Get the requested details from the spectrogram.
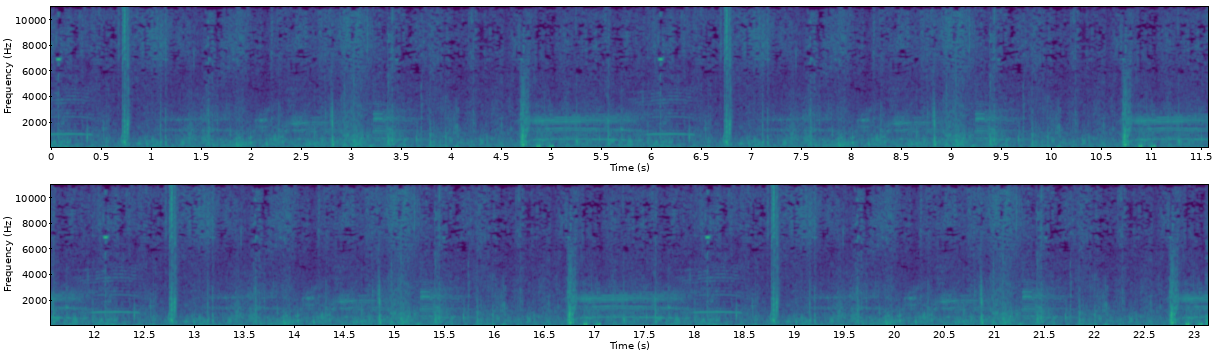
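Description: Sheep bleating: wavering, nasal baa calls repeated every few seconds over a steady rustling background.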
